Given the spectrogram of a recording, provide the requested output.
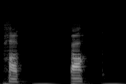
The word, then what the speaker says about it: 각각: 각각. 이것도 마찬가지. 각. 두 번째 글자 읽을 때 이 각자가 끄로 바뀌어요. 그래서 각각이라고 읽어주시면 돼요.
